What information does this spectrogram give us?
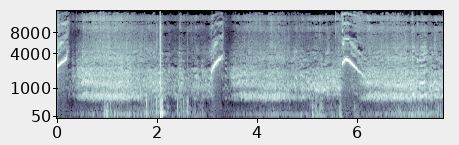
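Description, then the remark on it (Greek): A flock of turkeys gobbles continuously in a dense, overlapping chorus, with a few sharp knocks and brief rising and falling squeals cutting through the steady, fairly loud clamor. “Εισχωρούν γαλοπούλες στο σταθμό.”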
